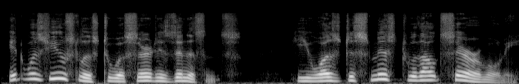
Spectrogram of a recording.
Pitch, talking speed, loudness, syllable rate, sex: 170 Hz, 140 wpm, -16 LUFS, 5.3 syllables/s, male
